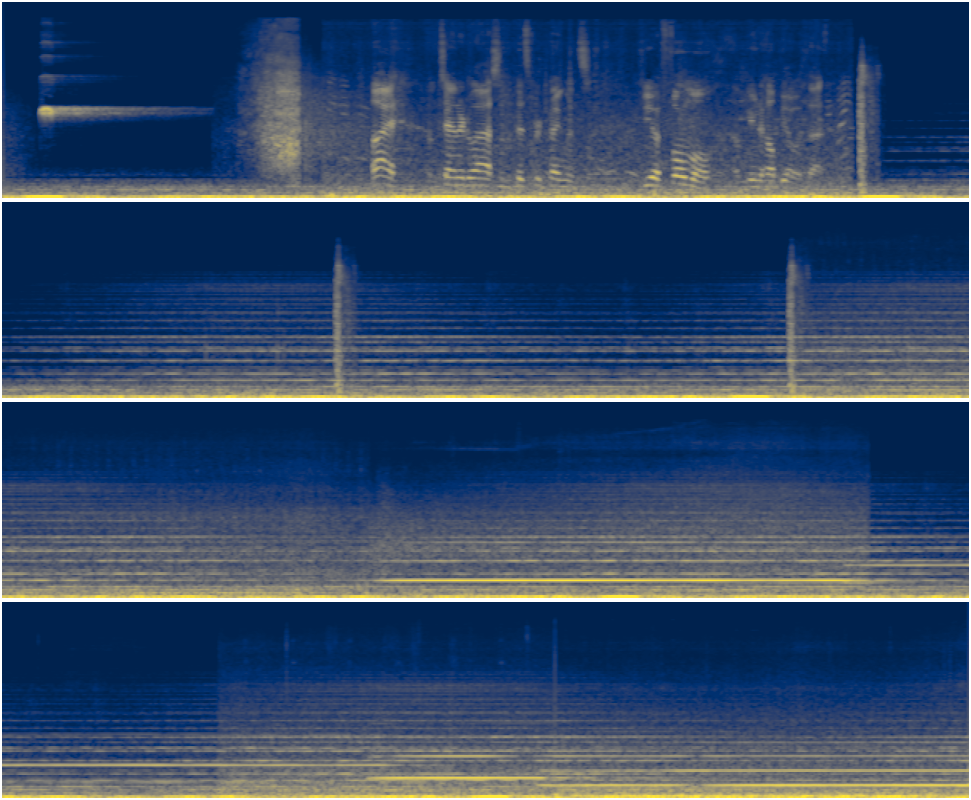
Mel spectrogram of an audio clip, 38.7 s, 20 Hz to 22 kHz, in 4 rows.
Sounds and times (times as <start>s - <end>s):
Music: 0.0s - 38.6s.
